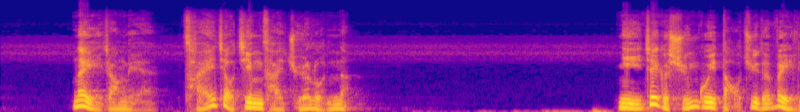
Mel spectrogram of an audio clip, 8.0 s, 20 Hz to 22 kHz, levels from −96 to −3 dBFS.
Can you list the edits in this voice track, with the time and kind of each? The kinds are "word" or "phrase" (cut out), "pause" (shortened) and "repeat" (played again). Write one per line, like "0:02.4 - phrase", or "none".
0:06.1 - pause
